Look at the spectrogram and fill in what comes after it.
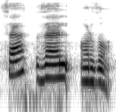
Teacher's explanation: when the tip of the tongue touches the edges of the top teeth then these three letters are articulated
